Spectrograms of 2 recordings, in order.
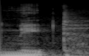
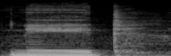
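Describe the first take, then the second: First: The vowel is short, not held. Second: The vowel is held long. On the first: The speaker calls it wrong. "instead of Nate" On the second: The speaker calls it right. "You have these lengthens in here now"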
